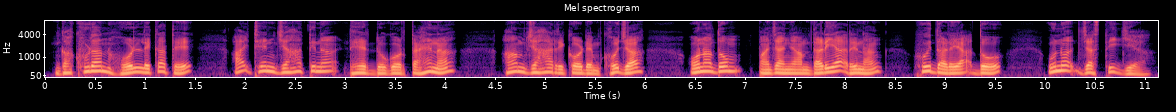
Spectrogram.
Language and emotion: Santali, neutral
